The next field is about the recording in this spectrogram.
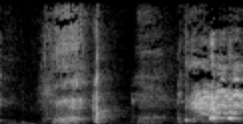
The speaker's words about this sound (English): You gotta stop coughing like that.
